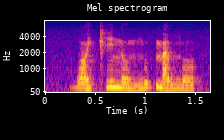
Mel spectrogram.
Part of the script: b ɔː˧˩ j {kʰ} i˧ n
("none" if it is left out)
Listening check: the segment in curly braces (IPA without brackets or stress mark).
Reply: kʰ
